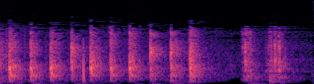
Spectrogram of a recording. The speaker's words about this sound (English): inside a minute, you're beating your knuckles against Turner Elliott's door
